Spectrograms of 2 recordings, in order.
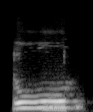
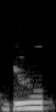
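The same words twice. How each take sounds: First: The du sounds heavy and thick. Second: The du sounds light and thin. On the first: The speaker calls it wrong. "saking tebelnya" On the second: The speaker calls it right. "kita tipis aja"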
